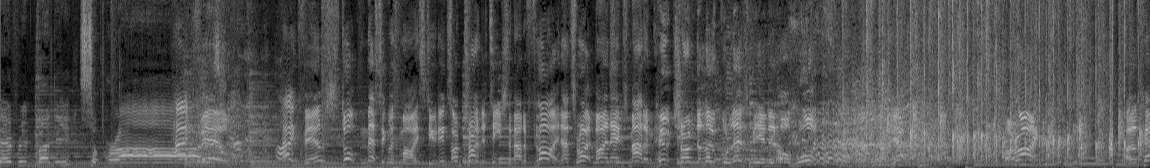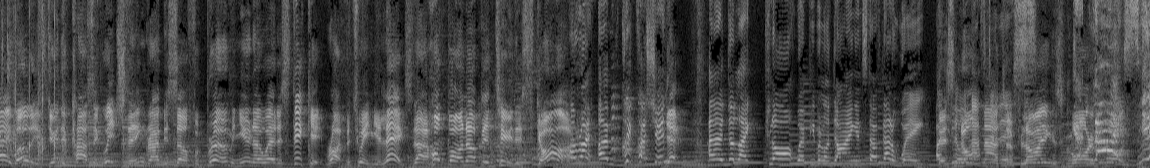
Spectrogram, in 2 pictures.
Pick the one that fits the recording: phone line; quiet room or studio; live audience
live audience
